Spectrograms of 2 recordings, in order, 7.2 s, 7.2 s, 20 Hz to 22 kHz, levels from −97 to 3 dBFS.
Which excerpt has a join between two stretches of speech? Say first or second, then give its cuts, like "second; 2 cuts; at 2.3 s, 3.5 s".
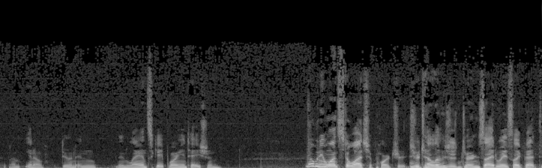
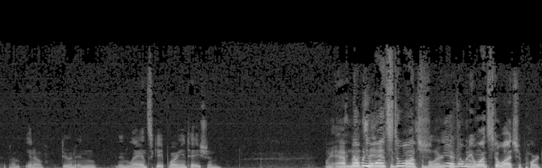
first; 2 cuts; at 4.1 s, 5.5 s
